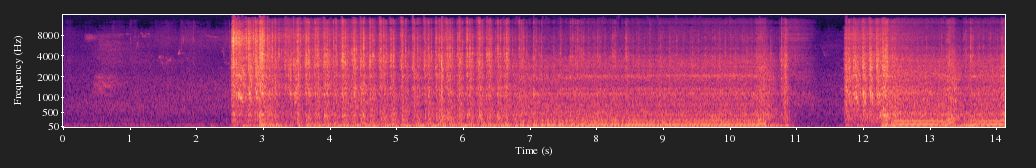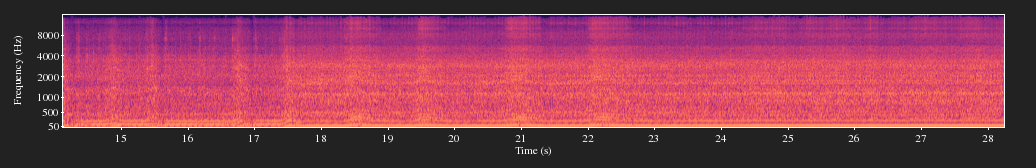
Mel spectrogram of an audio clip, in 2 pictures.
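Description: Motorcycle engine starting: about two seconds in it starts up loudly and runs for about eight seconds, cuts out briefly, then starts again and runs unevenly. It is revved up and down a few times, then settles into a steady idle.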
